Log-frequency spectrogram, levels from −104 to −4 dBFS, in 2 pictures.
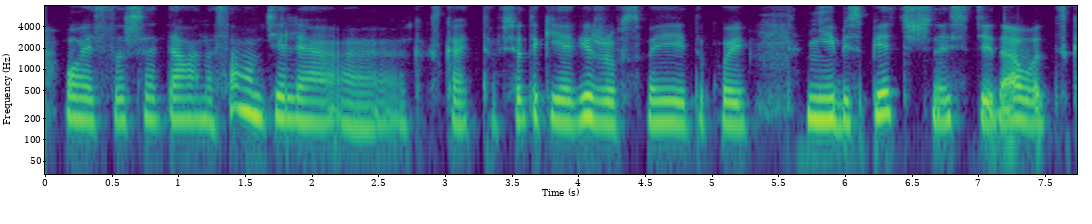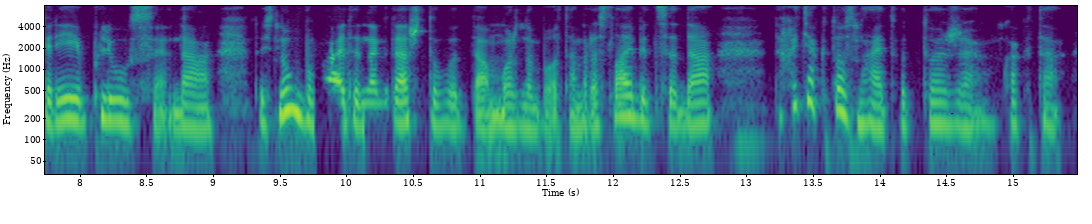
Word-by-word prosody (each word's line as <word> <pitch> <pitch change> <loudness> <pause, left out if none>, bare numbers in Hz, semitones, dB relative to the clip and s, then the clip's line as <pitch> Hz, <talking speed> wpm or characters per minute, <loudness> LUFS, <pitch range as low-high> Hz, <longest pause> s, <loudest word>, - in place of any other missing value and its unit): Ой, 200 -3 +2
слушай, 190 +1 -5
да, 195 0 0
на 190 -1 -4
самом 255 - +3
деле, 200 -1 +2
э, 170 -2 -5
как - - -22
сказать-то, 175 +1 -7
всё-таки 195 +4 -2
я 180 -1 +3
вижу 180 -2 +5
в 165 - -14
своей 175 -1 0
такой 165 0 -2 0.4
не 195 -1 +7
беспечности, 190 0 +1
да, - - +5
вот 180 - +1
скорее 185 +2 +2
плюсы, 180 -2 -2
да. 145 -2 -1 0.3
То - - -6
есть, 165 - -10
ну, 255 +3 +8
бывает 180 -5 +3
иногда, 165 +1 +1
что 175 -2 -1
вот, 155 -1 -5
да, - - 0
можно 150 -1 -2
было - - -6
там 75 -1 -6
расслабиться, 180 - -1
да. 165 +1 -1 0.5
Да, - - -14
хотя 310 +3 -1
кто 260 -1 +2
знает, 170 - -3
вот 160 -1 -9
тоже 165 -3 -5 0.2
как-то. 170 -2 -10
180 Hz, 165 wpm, -30 LUFS, 165-195 Hz, 0.5 s, ну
